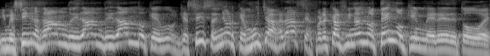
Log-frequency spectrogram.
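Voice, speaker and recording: A man speaks at a very fast pace in an animated tone. His intonation is lively. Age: 40s. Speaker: pastor. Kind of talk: sermon.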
